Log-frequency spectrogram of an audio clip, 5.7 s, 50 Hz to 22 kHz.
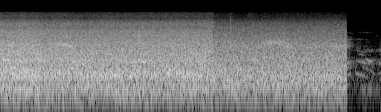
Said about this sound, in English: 3 sluice gates of the Polgola Mahavali Dam were opened early this morning.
